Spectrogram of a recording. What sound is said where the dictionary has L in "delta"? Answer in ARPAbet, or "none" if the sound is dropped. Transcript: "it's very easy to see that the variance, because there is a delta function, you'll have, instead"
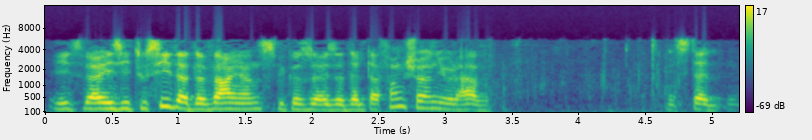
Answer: L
